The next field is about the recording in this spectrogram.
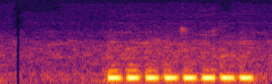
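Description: A phone line sounds a quick, even run of about eight short electronic tone pulses while a call waits to connect, fairly soft and steady, with no voices.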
